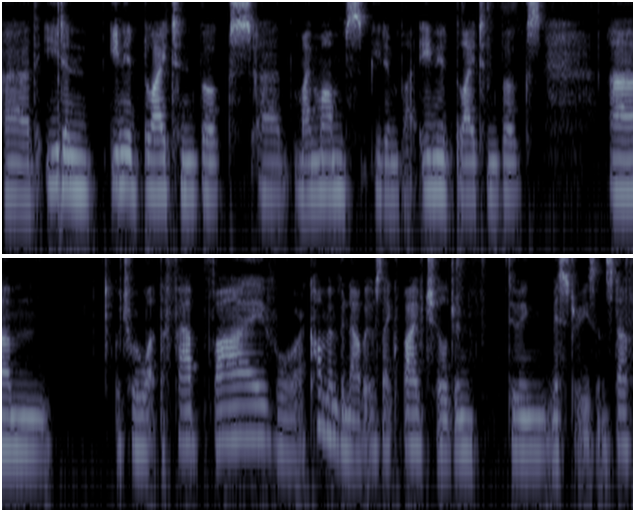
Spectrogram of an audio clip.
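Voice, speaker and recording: A woman with a very deep, low pitch, fairly slow and flat in monotone intonation. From US, born in England. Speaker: book vlogger. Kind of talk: casual chat. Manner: hesitant, many fillers.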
